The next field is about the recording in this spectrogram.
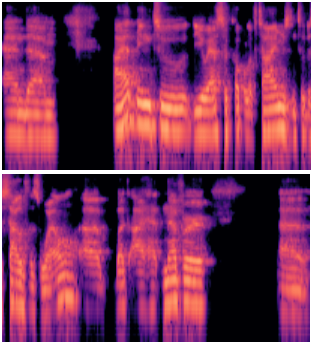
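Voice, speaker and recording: A man with a Dutch accent speaks fairly slowly at a medium pitch. He leaves long, frequent pauses, and his pitch varies in an ordinary way. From Netherlands. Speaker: documentary filmmaker. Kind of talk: interview. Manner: frequent hesitations.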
